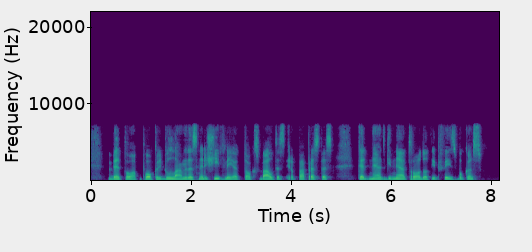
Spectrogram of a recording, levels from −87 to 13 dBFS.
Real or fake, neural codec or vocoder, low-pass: fake; codec, 16 kHz, 1.1 kbps, Voila-Tokenizer; 7.2 kHz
